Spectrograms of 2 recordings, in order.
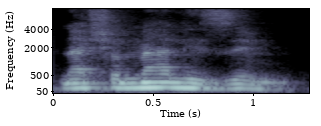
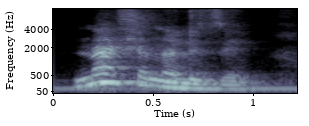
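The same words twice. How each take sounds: First: The stress falls on a later syllable. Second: The stress falls on the first syllable. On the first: The speaker calls it wrong. "You can see the stress is elsewhere, and that is mispronunciation" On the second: The speaker calls it right. "with the stress on that first syllable"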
